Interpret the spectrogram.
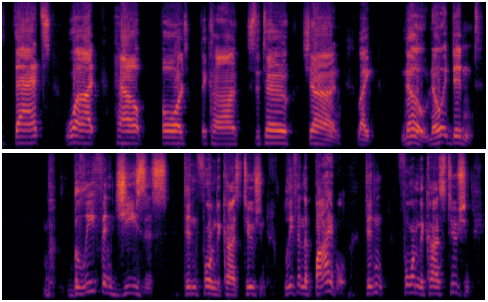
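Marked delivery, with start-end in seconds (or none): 0.2-4.6 slow, drawn-out delivery, word by word. Mocking a TV pundit's line by saying it slowly like Bill O'Reilly. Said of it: "I like how Bill O'Reilly says it slowly".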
